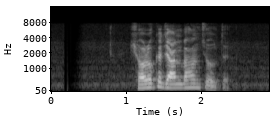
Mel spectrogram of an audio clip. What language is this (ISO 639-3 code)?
ben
